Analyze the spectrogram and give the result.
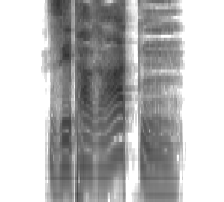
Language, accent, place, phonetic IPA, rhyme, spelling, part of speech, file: German, Germany, Berlin, [zepaˈʁaːtn̩], -aːtn̩, separaten, adjective, De-separaten.ogg
- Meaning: inflection of separat: 1. strong genitive masculine/neuter singular 2. weak/mixed genitive/dative all-gender singular 3. strong/weak/mixed accusative masculine singular 4. strong dative plural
